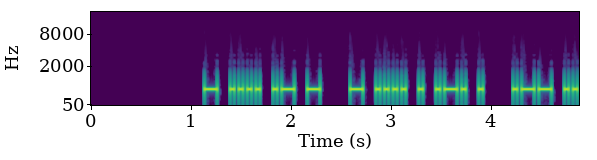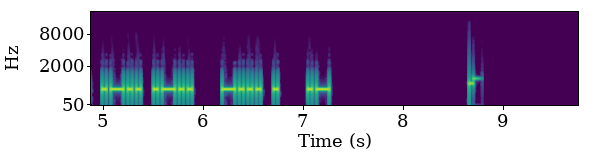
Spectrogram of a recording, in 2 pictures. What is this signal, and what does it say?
Morse code, heard as a keyed tone, about 28 wpm, 700 Hz. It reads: THAT THERE WILL BE A
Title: Sets of 5 Words Encore2 28wpm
